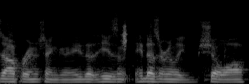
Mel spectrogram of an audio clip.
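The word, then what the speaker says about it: Şengün: She said, "Segan." Ooh. Segan. I said, "Spell that." Seagun. I said, Shengun.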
